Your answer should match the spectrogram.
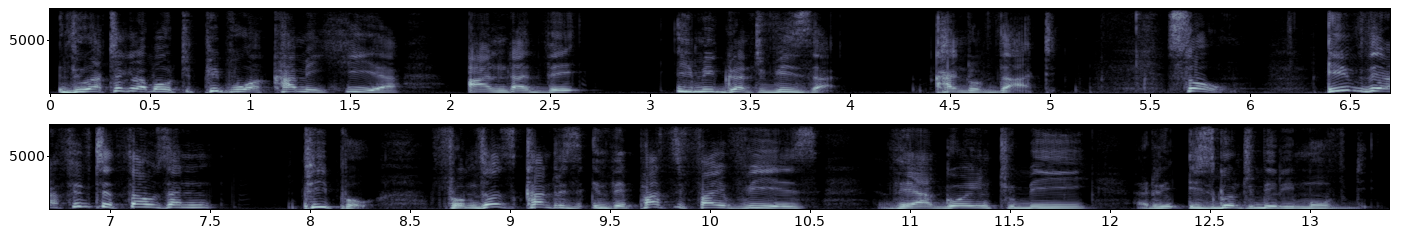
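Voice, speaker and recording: A man's voice: fairly high pitch, animated, moderate pace, darkish tone, no room sound, studio quality. A man hosting an advice show, explaining step by step in a conversational way, asking and answering his own questions. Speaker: host of an immigration advice channel. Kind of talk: explanatory talk to camera.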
